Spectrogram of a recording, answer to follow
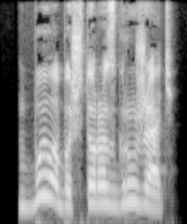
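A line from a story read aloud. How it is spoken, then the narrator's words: Grumbling. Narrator (Russian): пробурчал Никита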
